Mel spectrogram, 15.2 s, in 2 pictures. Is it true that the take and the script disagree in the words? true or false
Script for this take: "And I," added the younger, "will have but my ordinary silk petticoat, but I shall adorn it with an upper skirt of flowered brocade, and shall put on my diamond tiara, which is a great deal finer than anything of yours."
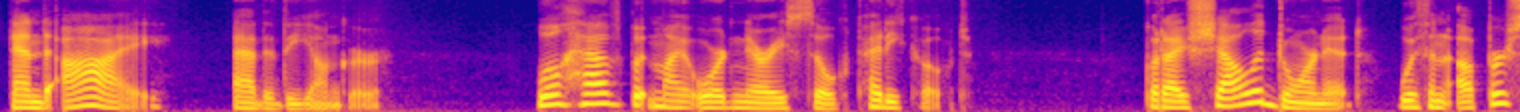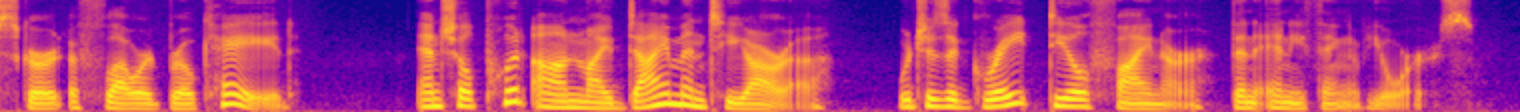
false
